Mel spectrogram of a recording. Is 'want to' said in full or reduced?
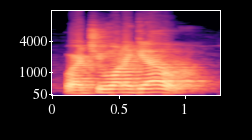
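reduced. 'Want to' is reduced to 'wanna', American style.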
